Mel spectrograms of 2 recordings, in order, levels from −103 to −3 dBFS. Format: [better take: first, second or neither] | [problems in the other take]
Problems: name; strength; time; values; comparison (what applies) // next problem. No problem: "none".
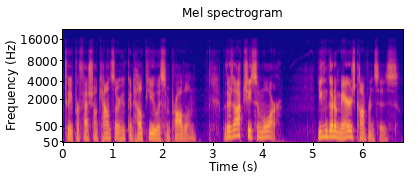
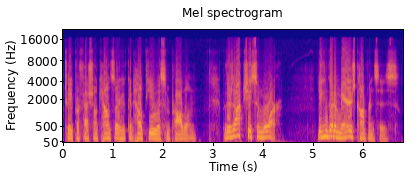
first | distortion; heavy; 12% of the sound clipped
